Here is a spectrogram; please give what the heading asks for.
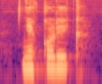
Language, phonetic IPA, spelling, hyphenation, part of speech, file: Czech, [ˈɲɛkolɪk], několik, ně‧ko‧lik, determiner, Cs-několik.ogg
- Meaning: several, a few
